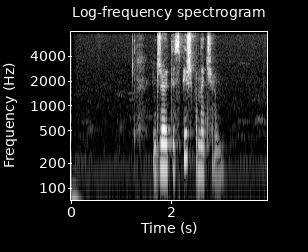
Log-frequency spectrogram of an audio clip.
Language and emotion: Russian, neutral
